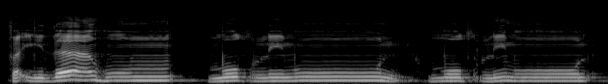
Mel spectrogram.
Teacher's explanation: مظ میں ضا کو موٹا کرنا ہے، ضاد نہیں پڑھنا ہے، زا بھی نہیں پڑھنا ہے، ضا موٹا کریں گے. قا کے مخرج صحیح ہے، جب قا کو موٹا کرتے تھے اس طرح ضا کو بھی موٹا کرنا ہے اور لام کو نرمی سے پڑھنا ہے، لام کے زیر کو.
